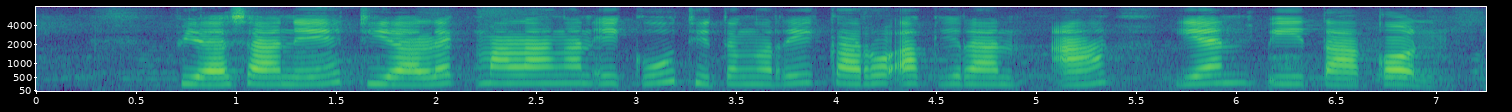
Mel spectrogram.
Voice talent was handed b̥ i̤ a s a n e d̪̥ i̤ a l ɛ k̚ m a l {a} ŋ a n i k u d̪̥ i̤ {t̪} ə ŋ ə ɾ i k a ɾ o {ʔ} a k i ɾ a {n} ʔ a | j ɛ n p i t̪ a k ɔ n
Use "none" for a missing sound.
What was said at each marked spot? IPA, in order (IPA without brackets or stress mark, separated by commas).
a, t̪, ʔ, n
